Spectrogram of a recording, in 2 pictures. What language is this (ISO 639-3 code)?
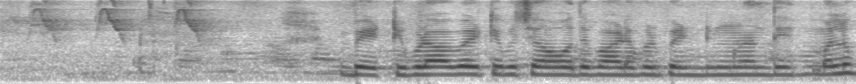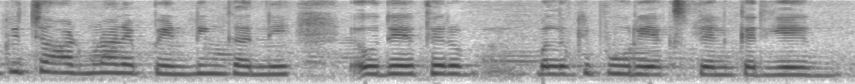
doi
